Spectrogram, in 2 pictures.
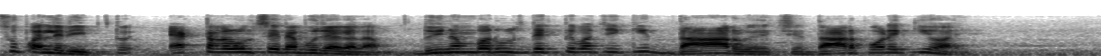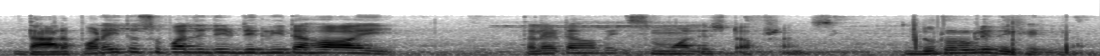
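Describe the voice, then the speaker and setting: A man's voice: on the high side, big pitch swings, fast talker, slight background noise. Man quizzing a class, muffled recording. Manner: quizzing students, explaining step by step; scolds students for answering early. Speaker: English teacher for exam coaching. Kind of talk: live classroom lesson. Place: classroom with students.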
